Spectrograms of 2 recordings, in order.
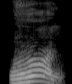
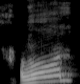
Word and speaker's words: won: इसका जो right pronunciation होता है won, और हम लोग इसको क्या बोलते हैं, वन बोलते हैं। वन नहीं भाई, वोन है।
